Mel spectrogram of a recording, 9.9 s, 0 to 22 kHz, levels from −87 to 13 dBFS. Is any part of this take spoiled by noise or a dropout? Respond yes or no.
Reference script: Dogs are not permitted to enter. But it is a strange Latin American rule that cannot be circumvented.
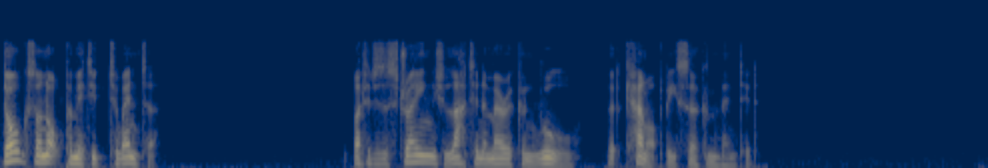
no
